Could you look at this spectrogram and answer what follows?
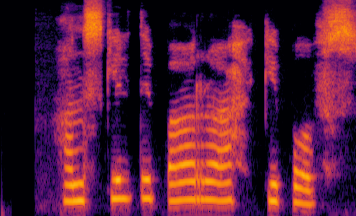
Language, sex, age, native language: Icelandic, male, 10, Icelandic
